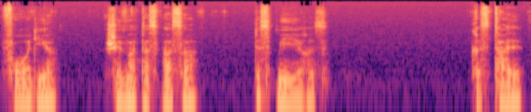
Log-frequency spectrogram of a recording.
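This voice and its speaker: A man guiding a relaxation journey in a soft, soothing way, with long pauses between phrases. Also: rumbling low, level tone, slightly rough, low-quality recording. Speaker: meditation guide.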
